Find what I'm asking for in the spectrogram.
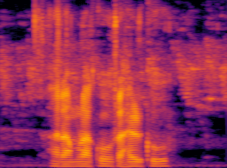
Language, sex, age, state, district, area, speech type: Santali, male, 30-45, West Bengal, Malda, rural, spontaneous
